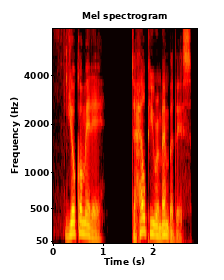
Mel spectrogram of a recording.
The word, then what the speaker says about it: comeré: An acute E, which is pronounced A. Comeré. Yo comeré.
